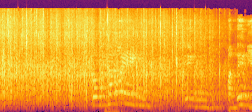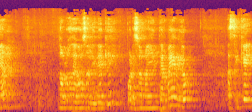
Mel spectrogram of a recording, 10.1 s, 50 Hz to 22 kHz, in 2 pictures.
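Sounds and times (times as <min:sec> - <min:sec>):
audience applause: 0:00.0 - 0:04.6.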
